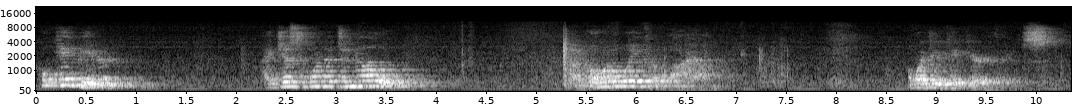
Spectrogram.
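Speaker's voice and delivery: high, soft voice, settling down; gentle reassurance. Retold or imitated. Jesus entrusting Peter before leaving, soft and gentle.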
